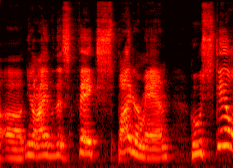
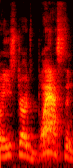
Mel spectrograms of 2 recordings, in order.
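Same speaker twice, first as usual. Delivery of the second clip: normal talking voice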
